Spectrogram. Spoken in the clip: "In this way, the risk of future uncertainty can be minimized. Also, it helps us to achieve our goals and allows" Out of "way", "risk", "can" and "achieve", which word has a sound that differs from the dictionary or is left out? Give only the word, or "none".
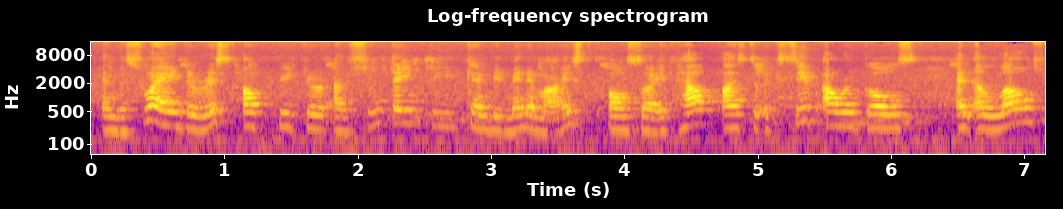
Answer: achieve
